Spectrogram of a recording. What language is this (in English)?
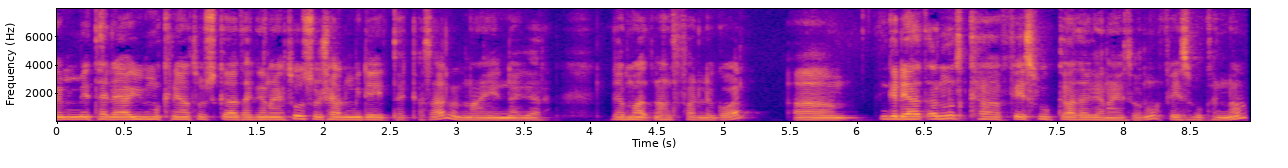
Amharic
